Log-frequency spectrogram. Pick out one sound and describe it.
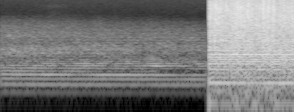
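A racing car's engine drones faintly as it speeds past in the distance.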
